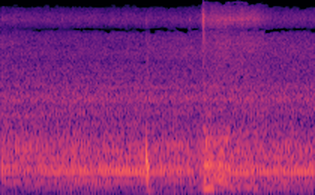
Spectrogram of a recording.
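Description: A steady mechanical hum with a faint constant tone, broken by a light click about halfway through and a brief rustle just after.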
